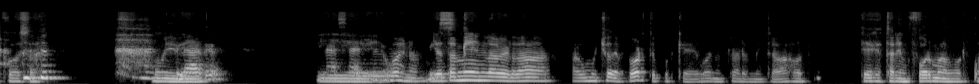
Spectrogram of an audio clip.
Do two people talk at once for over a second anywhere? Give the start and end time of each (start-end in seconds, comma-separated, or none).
3.2-4.8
